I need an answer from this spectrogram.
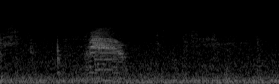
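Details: Pet cat Butters meows to demand the lights be switched on, objecting to the dark: one short, bright, slightly wavering meow lasting about a third of a second, surrounded by quiet indoor hiss.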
